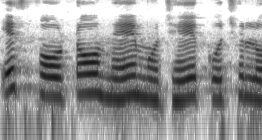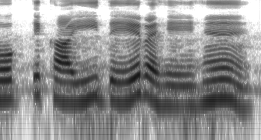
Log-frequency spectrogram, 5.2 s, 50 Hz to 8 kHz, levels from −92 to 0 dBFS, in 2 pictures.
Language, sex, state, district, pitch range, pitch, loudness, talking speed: Hindi, female, Madhya Pradesh, Katni, 215-250 Hz, 225 Hz, -15 LUFS, 115 wpm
